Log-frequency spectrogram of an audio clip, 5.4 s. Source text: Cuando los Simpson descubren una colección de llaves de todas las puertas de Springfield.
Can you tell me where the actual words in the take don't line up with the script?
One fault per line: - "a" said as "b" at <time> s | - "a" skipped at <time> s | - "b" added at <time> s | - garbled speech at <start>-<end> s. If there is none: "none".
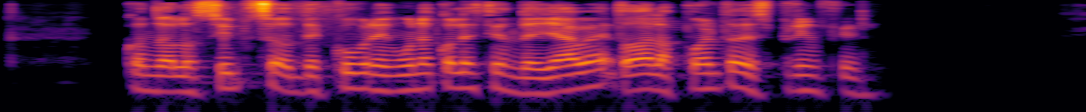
- "de" skipped at 3.0 s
